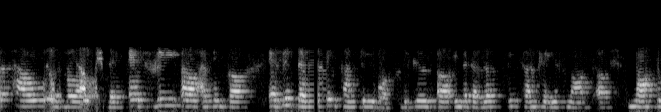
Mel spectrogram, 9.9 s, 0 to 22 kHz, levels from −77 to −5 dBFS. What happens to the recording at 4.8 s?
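VoIP packet loss concealed by the speech codec runs from 4.58 to 4.91 s, so 4.8 s falls inside it. Around 210 ms of audio goes missing in gaps spread over about 300 ms, the longest lasting 120 ms. The decoder fills each gap by extending its last pitch and filter at falling gain, so the speech smears into a fading buzz or coloured noise. Because each frame builds on the previous one, the voice stays weak and distorted briefly after audio resumes.

The G.723.1 codec shapes the whole clip, including this moment. The sound is confined to roughly 200 Hz to 3.5 kHz, and its coarse coding, consistent with a codec running at around 6 kbit/s, leaves the speech muffled and hoarse with blurred consonants. With its 30 ms frames, the 120 ms run is four lost frames in a row, so the decoder mutes from the third of them instead of carrying the smeared sound through.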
